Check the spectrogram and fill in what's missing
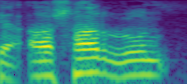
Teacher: ترقيق الهمزة والشين لأن بعدها راء مفخمة مضمومة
